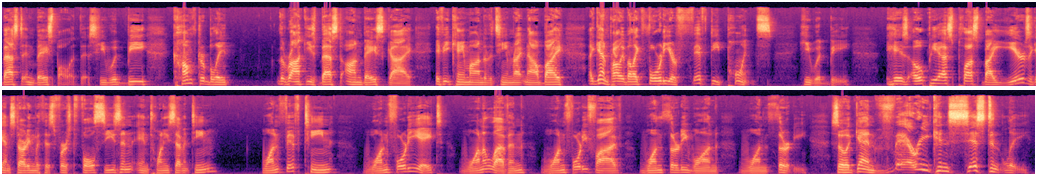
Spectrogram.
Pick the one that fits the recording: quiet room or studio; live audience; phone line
quiet room or studio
